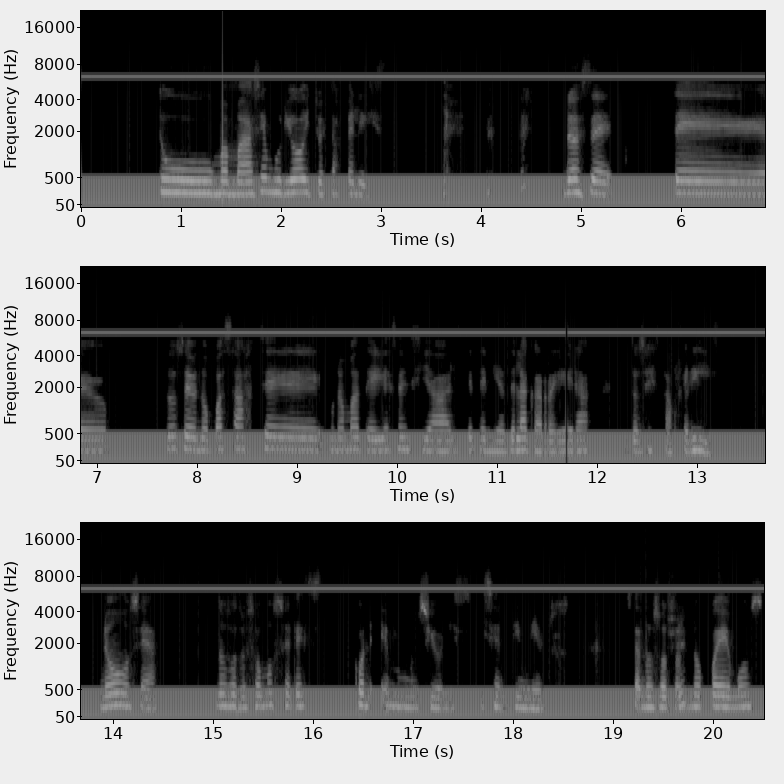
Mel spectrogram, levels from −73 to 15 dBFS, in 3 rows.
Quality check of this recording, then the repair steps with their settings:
crackle 24 per s -32 dBFS
hum 60 Hz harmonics 8 -33 dBFS
whine 6.3 kHz -34 dBFS
1.41 s: pop -6 dBFS
11.68–11.70 s: dropout 24 ms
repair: de-click; band-stop 6.3 kHz, Q 30; de-hum 60 Hz, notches 8; interpolate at 11.68 s, 24 ms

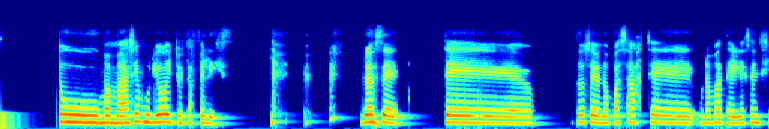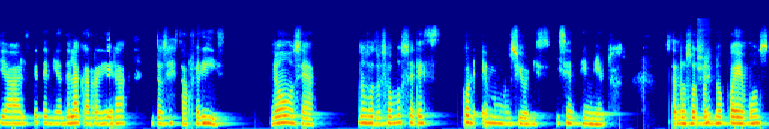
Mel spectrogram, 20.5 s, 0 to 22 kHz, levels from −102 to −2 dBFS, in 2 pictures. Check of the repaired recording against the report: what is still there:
nothing left

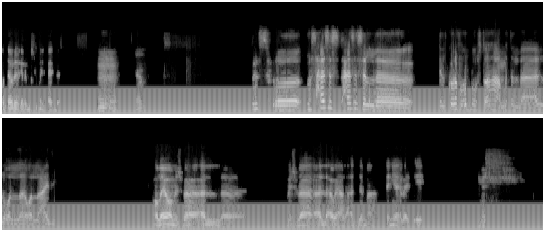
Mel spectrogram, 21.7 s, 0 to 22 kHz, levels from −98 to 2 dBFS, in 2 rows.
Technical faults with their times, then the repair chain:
buzz 60 Hz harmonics 15 -32 dBFS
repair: de-hum 60 Hz, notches 15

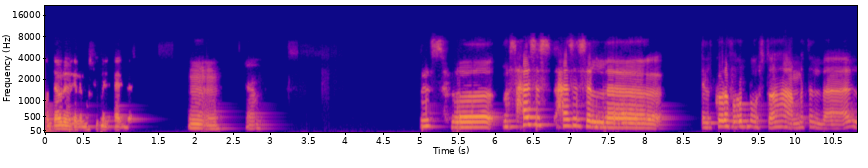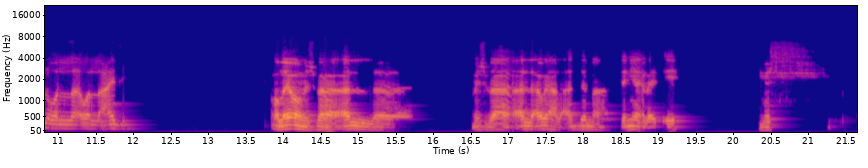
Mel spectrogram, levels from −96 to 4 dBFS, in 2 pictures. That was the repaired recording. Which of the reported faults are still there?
nothing left

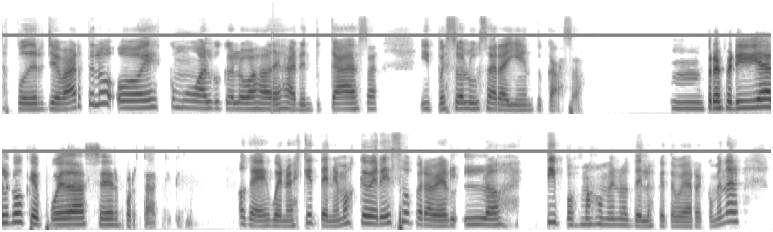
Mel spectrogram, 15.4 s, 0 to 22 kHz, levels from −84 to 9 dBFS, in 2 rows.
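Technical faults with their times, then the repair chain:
whine 6.5 kHz -30 dBFS
2.69–2.71 s: dropout 15 ms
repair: band-stop 6.5 kHz, Q 30; interpolate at 2.69 s, 15 ms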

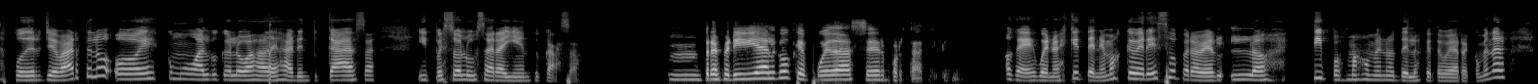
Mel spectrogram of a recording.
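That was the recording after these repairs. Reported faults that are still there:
nothing left

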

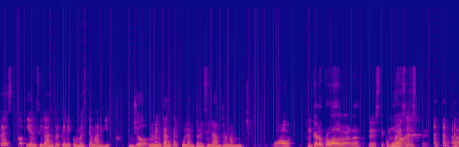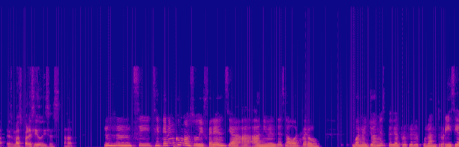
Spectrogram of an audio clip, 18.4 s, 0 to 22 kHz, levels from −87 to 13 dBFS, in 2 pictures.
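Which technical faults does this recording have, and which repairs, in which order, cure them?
crackle 29 per s -36 dBFS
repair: de-click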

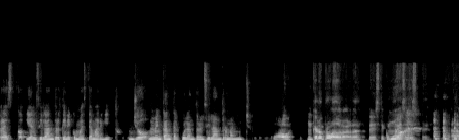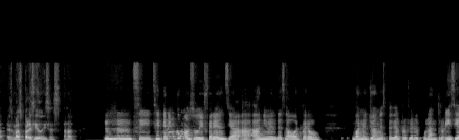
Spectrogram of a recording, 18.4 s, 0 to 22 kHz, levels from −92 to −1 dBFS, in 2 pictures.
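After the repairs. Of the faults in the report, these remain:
nothing left

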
